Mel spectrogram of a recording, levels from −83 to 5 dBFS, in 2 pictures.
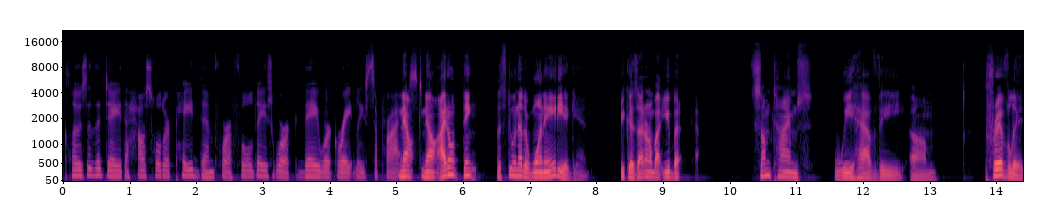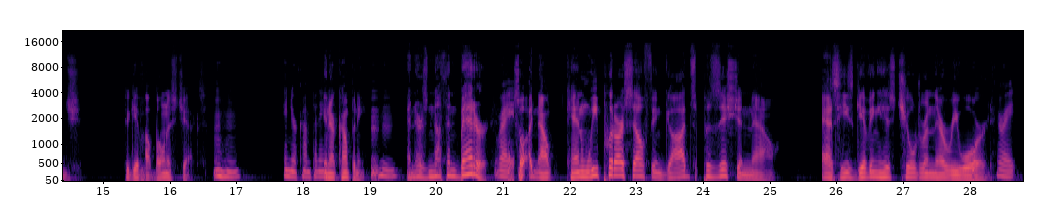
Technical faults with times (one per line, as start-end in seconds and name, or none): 6.13-6.32 lost LE Audio frames
15.57-15.64 lost LE Audio frames
19.03-19.13 lost LE Audio frames
21.07-21.36 lost LE Audio frames
24.39-24.48 lost LE Audio frames
28.03-28.07 lost LE Audio frames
